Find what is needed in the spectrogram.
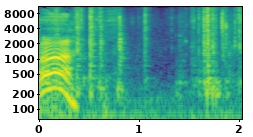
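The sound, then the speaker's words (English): Packing tape is peeled off a cardboard box to open it, giving short crackling rips in a few uneven bursts, and a voice speaks briefly at the start. “Hang on, this is going to take a while. It's quite a lot of tape to get off.”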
